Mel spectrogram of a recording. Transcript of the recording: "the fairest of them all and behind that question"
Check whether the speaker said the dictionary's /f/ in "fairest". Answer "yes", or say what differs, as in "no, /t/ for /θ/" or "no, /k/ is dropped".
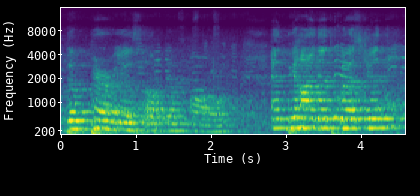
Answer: no, /p/ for /f/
